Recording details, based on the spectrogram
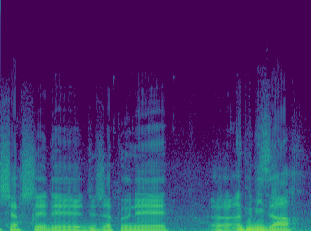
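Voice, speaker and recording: A man speaks at a very slow pace with fairly even intonation against noticeable background noise. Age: 30s. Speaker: TV fixer and producer. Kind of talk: interview. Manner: halting, many hesitations.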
